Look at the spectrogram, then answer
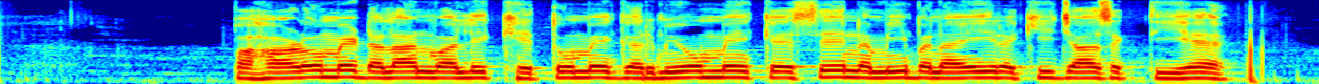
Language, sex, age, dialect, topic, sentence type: Hindi, male, 18-24, Garhwali, agriculture, question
